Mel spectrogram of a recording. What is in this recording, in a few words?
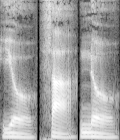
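"yothano", concatenated syllables; Affixing experiment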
